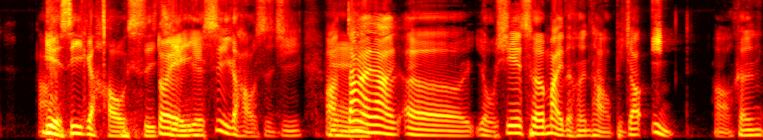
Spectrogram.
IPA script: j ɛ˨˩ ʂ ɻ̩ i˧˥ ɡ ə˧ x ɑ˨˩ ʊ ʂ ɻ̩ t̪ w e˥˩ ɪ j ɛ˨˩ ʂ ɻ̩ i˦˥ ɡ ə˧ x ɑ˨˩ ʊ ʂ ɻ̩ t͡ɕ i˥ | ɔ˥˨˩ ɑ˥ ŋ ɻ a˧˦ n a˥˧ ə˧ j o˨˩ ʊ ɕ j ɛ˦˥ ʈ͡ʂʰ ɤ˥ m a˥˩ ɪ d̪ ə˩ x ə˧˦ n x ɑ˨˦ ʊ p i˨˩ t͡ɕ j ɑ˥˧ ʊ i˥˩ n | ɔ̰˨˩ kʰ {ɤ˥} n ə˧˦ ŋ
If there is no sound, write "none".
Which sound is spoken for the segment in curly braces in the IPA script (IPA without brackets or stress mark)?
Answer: ɤ˨˩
